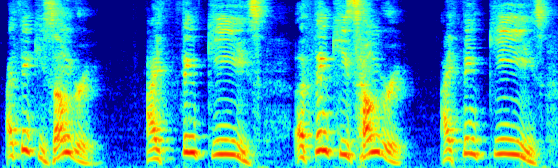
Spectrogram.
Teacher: So think links onto E, just a long E sound, but we drop the H.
